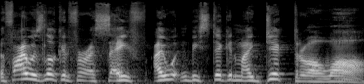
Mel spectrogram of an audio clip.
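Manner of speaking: brash, loud, high comic voice. Asked for their favorite Pokemon's noise, the speaker answers with a Danny DeVito impression. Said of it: "My Pokemon's Danny DeVito".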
